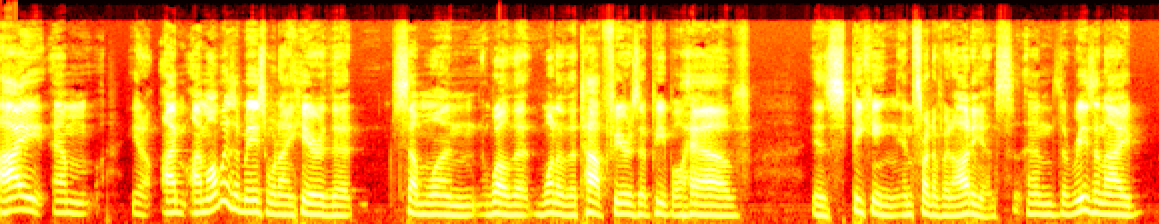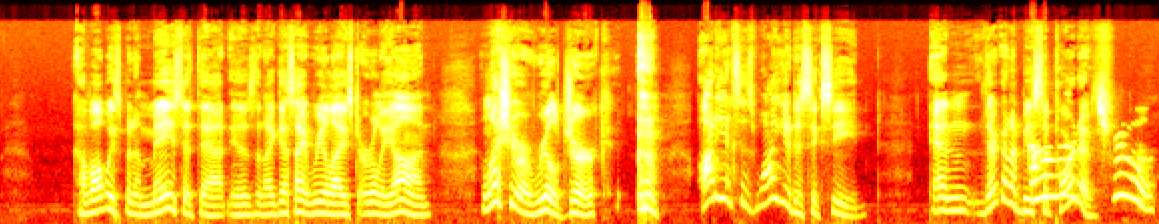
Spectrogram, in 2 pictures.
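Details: Adult man speaking; ordinary speech.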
